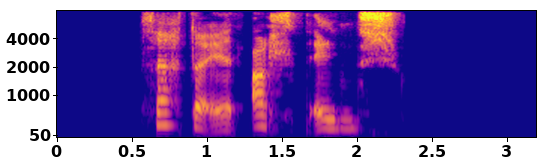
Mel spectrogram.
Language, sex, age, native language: Icelandic, female, 7, Icelandic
